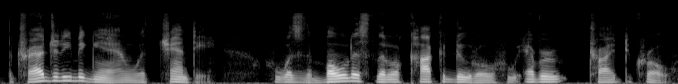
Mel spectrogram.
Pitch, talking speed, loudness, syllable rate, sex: 115 Hz, 140 wpm, -20 LUFS, 4.6 syllables/s, male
